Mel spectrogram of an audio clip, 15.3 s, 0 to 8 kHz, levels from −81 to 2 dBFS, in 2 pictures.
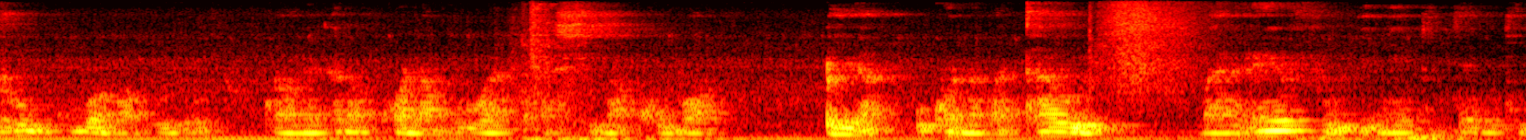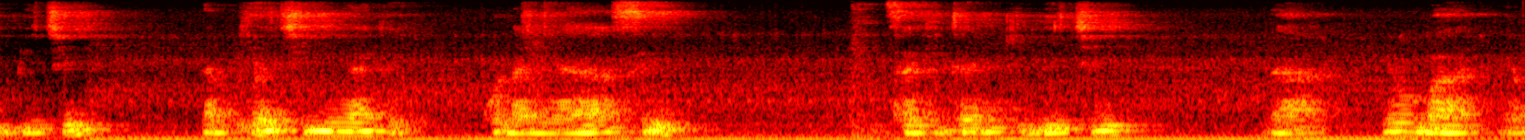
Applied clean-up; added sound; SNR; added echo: none; Truck; 13 dB; reverberation time 0.7 s.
